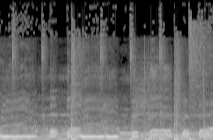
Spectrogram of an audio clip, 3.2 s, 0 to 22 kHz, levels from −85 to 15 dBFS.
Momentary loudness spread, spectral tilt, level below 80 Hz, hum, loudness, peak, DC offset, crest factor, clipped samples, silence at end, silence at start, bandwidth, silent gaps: 4 LU; -4.5 dB/octave; -20 dBFS; none; -9 LUFS; 0 dBFS; under 0.1%; 8 dB; 0.3%; 0 s; 0 s; over 20 kHz; none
